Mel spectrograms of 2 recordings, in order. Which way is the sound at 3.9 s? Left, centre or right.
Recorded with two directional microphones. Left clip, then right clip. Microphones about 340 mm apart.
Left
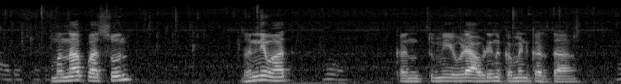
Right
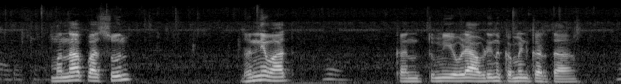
Centre.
